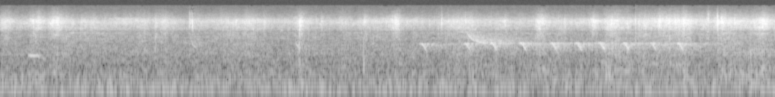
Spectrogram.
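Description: Forest ambience: a steady high insect hiss, with a bird giving a run of about a dozen short, down-slurred notes at roughly four or five a second from about halfway in. A few faint clicks from twigs and leaves are also heard.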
